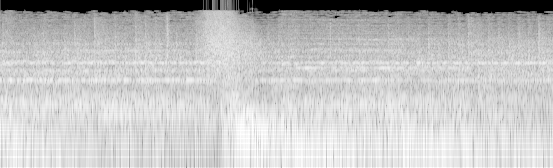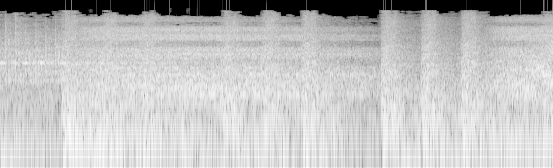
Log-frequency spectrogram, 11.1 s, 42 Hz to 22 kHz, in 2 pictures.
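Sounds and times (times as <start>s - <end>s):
tense background music drone: 0.0s - 11.0s.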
